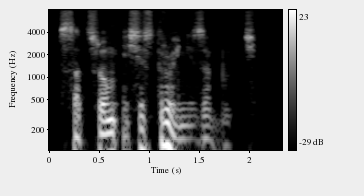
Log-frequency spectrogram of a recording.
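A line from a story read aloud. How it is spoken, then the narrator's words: Quiet. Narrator (Russian): тихо сказал князь Андрей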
